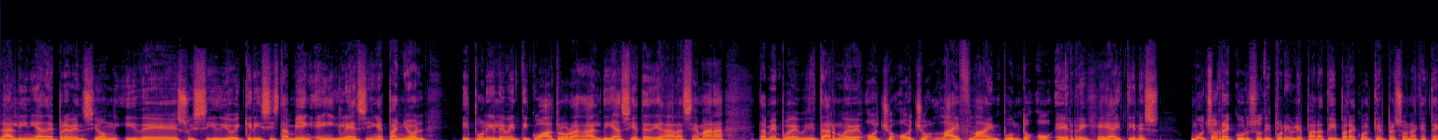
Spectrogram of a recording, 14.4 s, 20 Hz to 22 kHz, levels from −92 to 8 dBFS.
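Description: No technical faults can be heard anywhere here.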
